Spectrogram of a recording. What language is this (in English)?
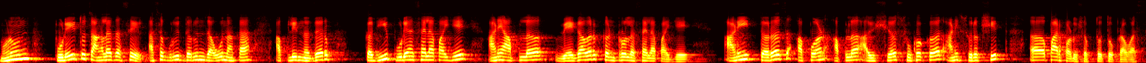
Marathi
